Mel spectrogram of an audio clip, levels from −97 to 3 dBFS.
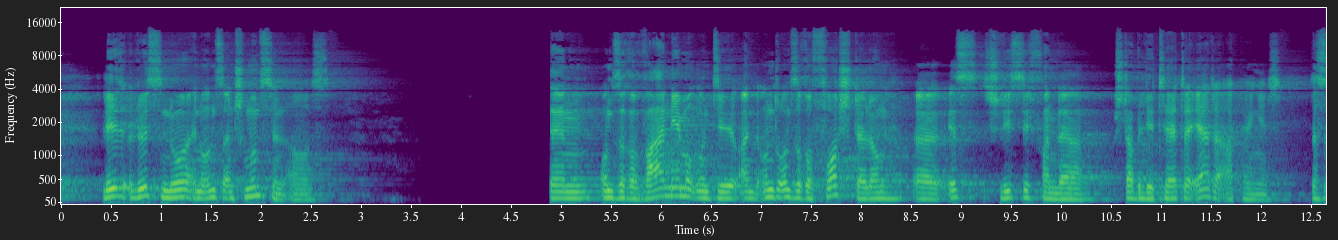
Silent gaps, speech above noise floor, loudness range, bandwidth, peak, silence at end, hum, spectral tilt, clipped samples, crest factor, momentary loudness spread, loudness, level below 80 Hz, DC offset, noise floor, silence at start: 3.90-4.89 s; 60 dB; 7 LU; 14.5 kHz; -6 dBFS; 0 s; none; -4.5 dB/octave; under 0.1%; 18 dB; 9 LU; -24 LUFS; -58 dBFS; under 0.1%; -83 dBFS; 0 s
